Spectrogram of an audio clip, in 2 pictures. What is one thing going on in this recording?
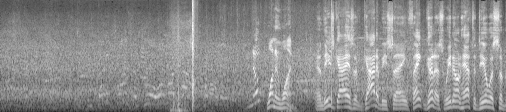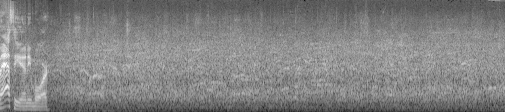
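A crowd murmurs steadily in a large ballpark.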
